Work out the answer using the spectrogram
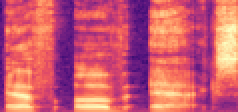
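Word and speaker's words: f(x): something new also is function notation this is pronounced f of x and that's going to be part of your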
